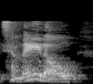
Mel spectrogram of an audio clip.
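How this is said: Tomato is pronounced in an American way.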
